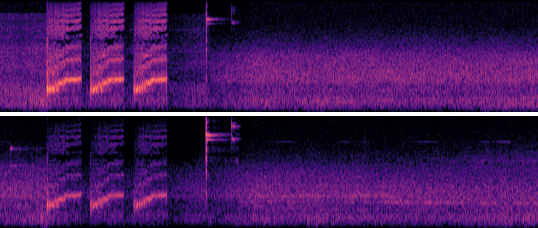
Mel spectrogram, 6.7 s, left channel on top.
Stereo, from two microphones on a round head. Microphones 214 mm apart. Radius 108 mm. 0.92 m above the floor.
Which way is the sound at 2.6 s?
65° right (ahead or behind).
